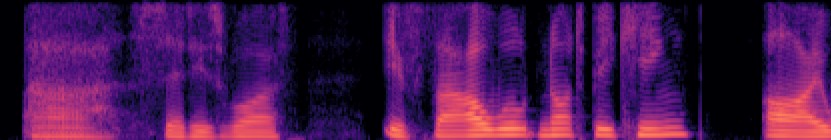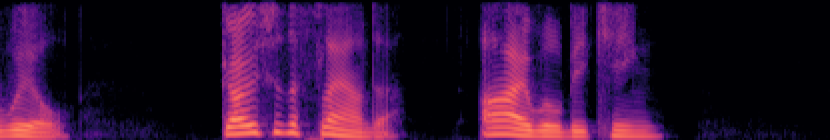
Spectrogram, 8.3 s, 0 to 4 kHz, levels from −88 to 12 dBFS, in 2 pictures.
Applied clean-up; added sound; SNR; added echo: none; none; none; none.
